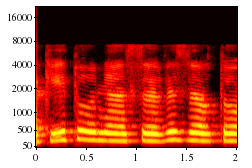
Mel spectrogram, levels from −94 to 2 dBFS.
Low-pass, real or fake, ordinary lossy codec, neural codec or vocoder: 7.2 kHz; real; AAC, 48 kbps; none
